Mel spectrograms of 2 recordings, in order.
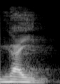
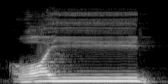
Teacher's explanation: গইন হরফটি উচ্চারণ করা অবশ্যই 3 আলিফ টেনে পড়তে হবে এবং আমরা জানি যে গইন হরফটি মোটা হরফ, অবশ্যই একটু মোটা করে বলতে হবে।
